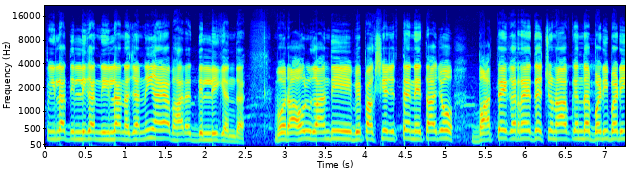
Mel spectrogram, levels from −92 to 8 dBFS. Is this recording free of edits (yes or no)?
yes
